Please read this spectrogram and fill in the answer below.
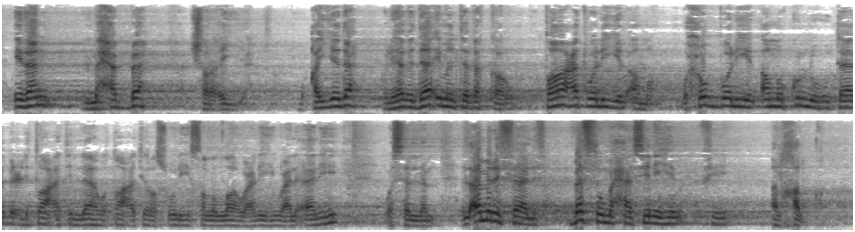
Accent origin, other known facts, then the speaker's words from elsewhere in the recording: Tunisia; ممن هو مشهور عندنا في تونس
